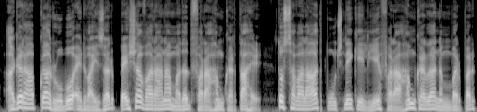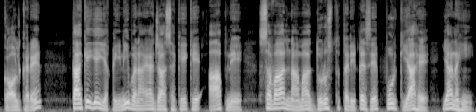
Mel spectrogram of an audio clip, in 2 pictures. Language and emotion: Urdu, neutral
